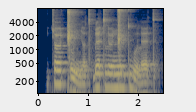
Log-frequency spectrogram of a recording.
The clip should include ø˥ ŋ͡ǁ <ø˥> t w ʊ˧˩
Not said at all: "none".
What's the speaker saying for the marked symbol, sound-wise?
y˥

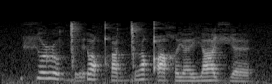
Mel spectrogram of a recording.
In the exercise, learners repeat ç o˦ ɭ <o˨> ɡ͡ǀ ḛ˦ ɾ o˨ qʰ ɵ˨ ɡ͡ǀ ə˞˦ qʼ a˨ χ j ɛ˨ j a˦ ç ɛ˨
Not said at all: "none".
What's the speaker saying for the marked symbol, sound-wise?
o˨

